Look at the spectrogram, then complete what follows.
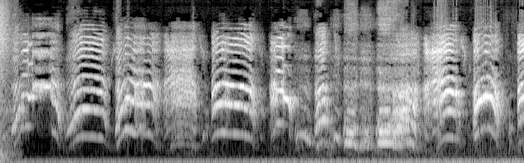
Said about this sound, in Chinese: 僻静的山村，紧闭的大门，一阵阵孩子的哭喊声正从这户农家院里传出来。这声音过于凄惨，让人感到有些不安。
